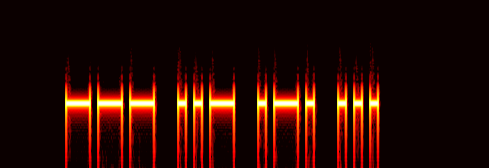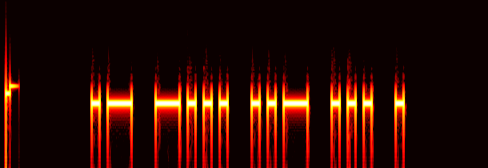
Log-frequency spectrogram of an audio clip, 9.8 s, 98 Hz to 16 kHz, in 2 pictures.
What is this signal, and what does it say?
Morse code, heard as a keyed tone, about 15 wpm, 700 Hz. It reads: OURS ABUSE
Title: Sentences from Top 1300 Words - New Word Drill Alt - 15wpm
